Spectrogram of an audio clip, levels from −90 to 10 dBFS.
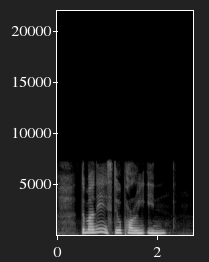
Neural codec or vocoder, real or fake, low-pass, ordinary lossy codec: none; real; 7.2 kHz; none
